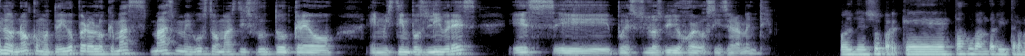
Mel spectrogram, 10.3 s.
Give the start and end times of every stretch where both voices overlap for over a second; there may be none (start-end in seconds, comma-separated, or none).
none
